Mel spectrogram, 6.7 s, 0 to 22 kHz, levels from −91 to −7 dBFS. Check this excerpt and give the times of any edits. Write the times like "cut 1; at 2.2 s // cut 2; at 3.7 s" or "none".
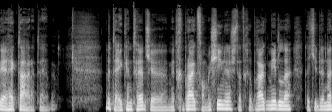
cut 1; at 2.1 s // cut 2; at 2.9 s // cut 3; at 5.3 s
